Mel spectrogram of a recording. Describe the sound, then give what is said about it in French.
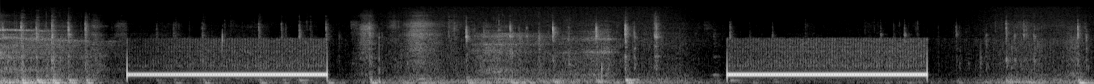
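A telephone ring-back tone sounds twice: two steady, loud, mid-pitched beeps about two seconds each, separated by a pause filled with faint background noise. “T'as mon petit son de bip, Adam.”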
